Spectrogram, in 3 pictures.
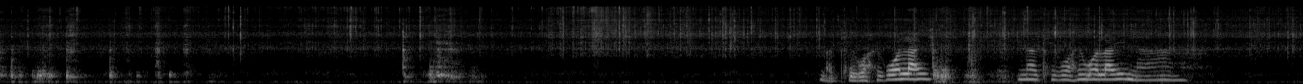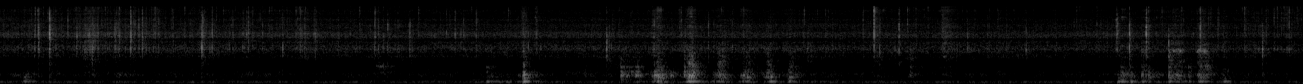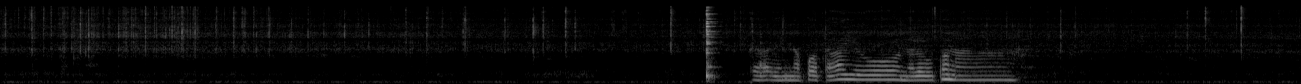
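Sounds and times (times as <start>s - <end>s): metal spoon scraping a pan: 0.0s - 2.1s, 4.0s - 4.8s, 19.2s - 21.1s, 24.2s - 25.3s, 33.1s - 33.4s
food sizzling in a frying pan: 0.0s - 39.0s.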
